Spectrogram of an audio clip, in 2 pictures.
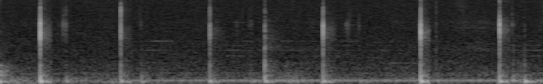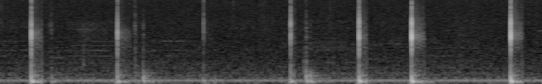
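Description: A plastic applicator pen taps and presses small solid resin diamond painting drills onto a red, blue and beige section of adhesive canvas. Sharp, bright, very short clicks land at an irregular pace over a steady low hum.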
